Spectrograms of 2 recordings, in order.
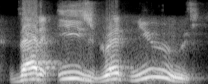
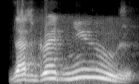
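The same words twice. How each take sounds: First: That is great news, with That and is said as two full separate words; uncontracted full form. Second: Said in the usual way. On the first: Shown as a demonstration. Teacher shows the form nobody says in speech. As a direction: pronounce That is fully, unnaturally. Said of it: "On n'entendrait jamais". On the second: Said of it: "On n'entendrait jamais That is great news".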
